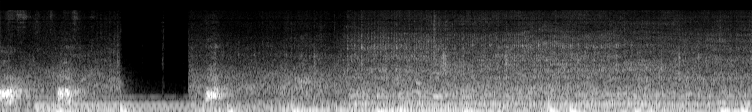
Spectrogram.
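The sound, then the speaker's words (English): Dogs bark in a few sharp bursts early on at a scrapyard, then fall quiet while a steady low rumble like an idling engine fills the rest of the outdoor scene. “The dogs, man. Jeez.”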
